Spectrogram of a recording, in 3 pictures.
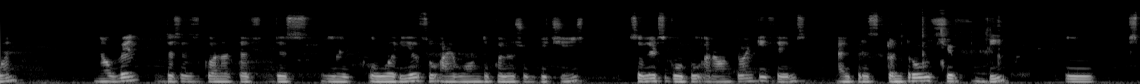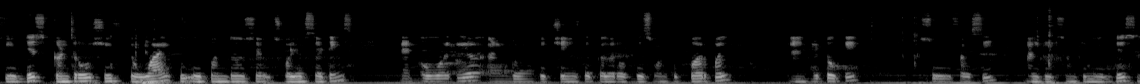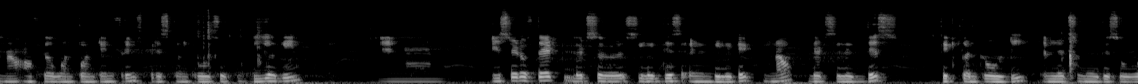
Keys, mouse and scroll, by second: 0.6-5.2 drag, 5.2-9.7 drag, 9.7 ctrl+shift+d, 12.7 ctrl+shift+y, 15.1 click, 20.3 space, 22.6-25.1 drag, 25.1 ctrl+shift+d, 28.7 click, 30.9 click, 32.2 ctrl+d, 33.3 [.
